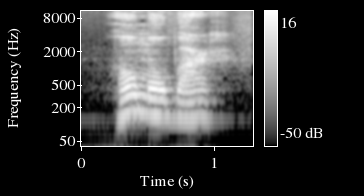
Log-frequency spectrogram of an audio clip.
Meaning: a gay bar
- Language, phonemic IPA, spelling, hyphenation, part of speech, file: Dutch, /ˈɦoː.moːˌbɑr/, homobar, ho‧mo‧bar, noun, Nl-homobar.ogg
